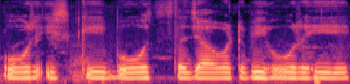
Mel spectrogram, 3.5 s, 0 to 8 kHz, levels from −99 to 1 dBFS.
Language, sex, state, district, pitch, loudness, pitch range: Hindi, male, Uttar Pradesh, Saharanpur, 155 Hz, -15 LUFS, 150-155 Hz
